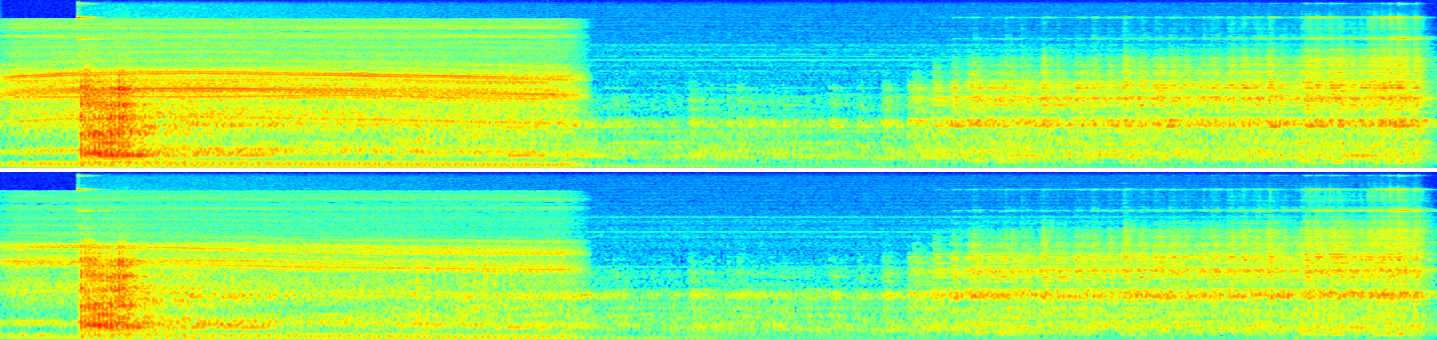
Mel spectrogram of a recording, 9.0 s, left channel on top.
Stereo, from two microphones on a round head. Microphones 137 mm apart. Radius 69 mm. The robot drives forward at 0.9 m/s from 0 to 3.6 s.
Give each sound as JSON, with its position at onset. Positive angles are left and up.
{"t": 0.5, "sound": "a dropped coin", "side_deg": 15, "distance_m": 1.1}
